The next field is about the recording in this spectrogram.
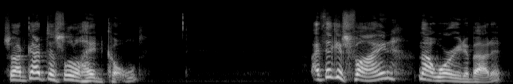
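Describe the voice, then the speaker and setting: A man's voice: sits high, big pitch swings, moderate pace. A man hosting his own channel, ranting to viewers in short, punchy, exasperated phrases and swearing for emphasis. He has a mild head cold. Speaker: channel host.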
